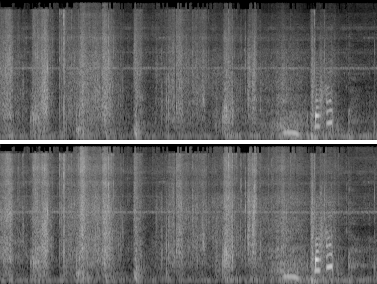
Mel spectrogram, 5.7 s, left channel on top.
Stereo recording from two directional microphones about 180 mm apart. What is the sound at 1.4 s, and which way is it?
Walk, 20° right (ahead or behind).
